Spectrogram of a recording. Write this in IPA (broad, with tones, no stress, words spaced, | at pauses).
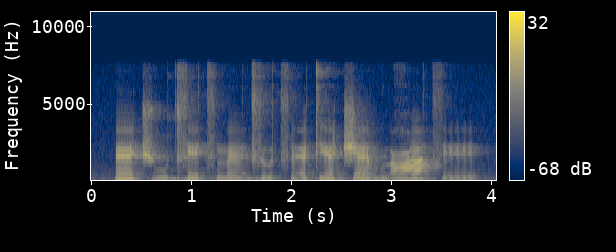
ɛ˥t͡ʃu˩d͡ze˥t͡smɛ˩ d͡zɯ˧t͡sɾɛ˩tʲɛ˥ t͡ʃɛ˥vɯ˩ ʕa˥ t͡se˩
